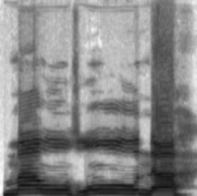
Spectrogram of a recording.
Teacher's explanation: حروف مدہ کو ہم کھینچ کر پڑھتے ہیں. موغو, غاد کو ہم کھینچیں گے کیونکہ اس کے ساتھ واو مدہ ہے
